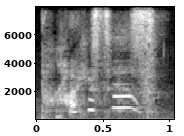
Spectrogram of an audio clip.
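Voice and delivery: high, soft disbelieving squeak; incredulous squeak. Retold or imitated. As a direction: squeak the word Prizes in horror. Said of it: "What was I thinking of?".

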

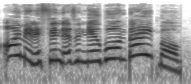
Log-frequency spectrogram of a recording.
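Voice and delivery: feigned innocence in Cockney; Cockney chambermaid. Acted. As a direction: plead innocence in a Cockney accent. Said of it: "guise of a Cockney chambermaid".

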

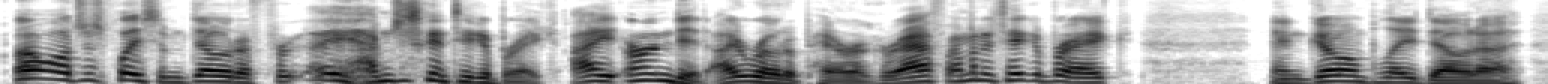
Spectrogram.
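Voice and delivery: high, quick, self-justifying chatter; hammed-up eager voice of his lazy self; mock eager excuses. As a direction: rattle off excuses like a kid sneaking a break. Voicing his own procrastinating excuses.

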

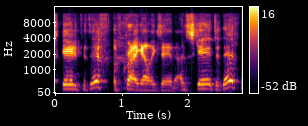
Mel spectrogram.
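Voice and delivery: chuckling as he admits being scared; laughing. Real, not acted. Athlete laughing to the host about his fear.

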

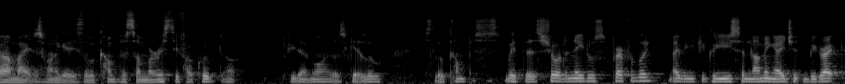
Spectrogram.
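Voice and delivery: quiet and fast, shrinking away; meek nervous request. Retold or imitated. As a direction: ask softly and hurriedly, like a timid customer. Nervous customer asking tattoo artist.

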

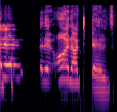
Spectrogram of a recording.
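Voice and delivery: high-pitched, badly faked British; terrible British accent. Shown as a demonstration. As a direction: ham up an awful British accent. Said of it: "My terrible British accent".

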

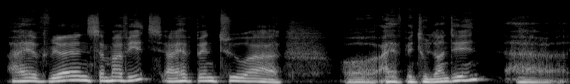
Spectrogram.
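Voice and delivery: put-on high, eager French accent; French merchant. Eccentric French artist welcoming a visitor into his tent, high eager French accent. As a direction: fawn over the customer in a thick French accent.

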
